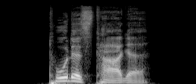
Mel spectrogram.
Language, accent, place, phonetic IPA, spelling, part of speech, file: German, Germany, Berlin, [ˈtoːdəsˌtaːɡə], Todestage, noun, De-Todestage.ogg
- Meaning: nominative/accusative/genitive plural of Todestag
